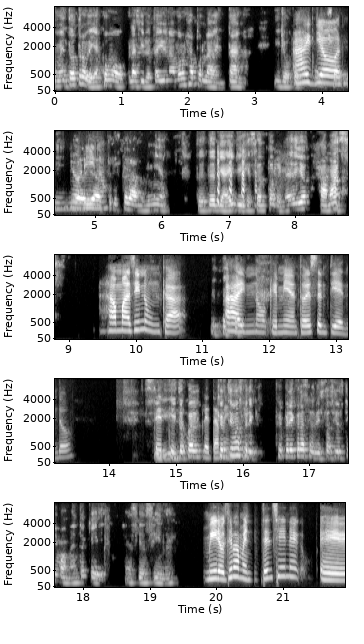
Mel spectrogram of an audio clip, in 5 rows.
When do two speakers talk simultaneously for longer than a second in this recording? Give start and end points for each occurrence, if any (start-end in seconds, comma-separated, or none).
3.5-5.2, 14.7-16.2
